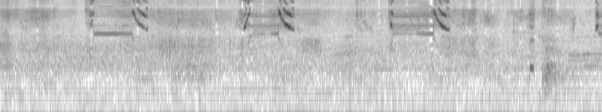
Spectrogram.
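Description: A small bird chirping: short, high calls with quick falling sweeps, repeated about every second and a half, with a few soft knocks among them.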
